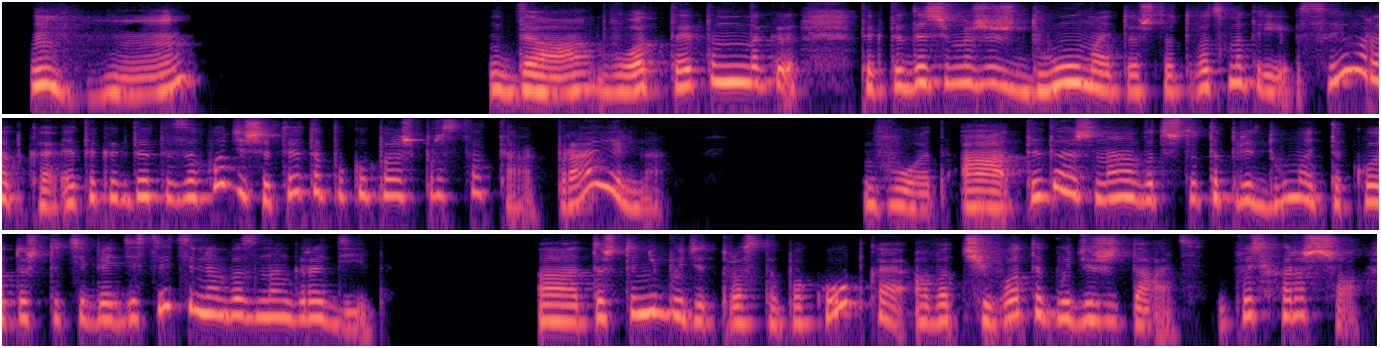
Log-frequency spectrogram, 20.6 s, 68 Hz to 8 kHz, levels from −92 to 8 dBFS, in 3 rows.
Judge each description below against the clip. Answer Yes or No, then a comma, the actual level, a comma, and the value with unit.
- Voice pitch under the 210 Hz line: No, high, 230 Hz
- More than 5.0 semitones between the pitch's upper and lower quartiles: Yes, wide, 5.6 semitones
